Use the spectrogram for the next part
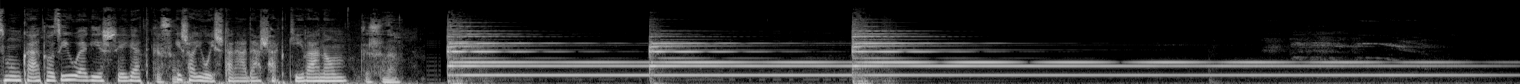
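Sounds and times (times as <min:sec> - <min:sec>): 
speech: 0:00.0 - 0:04.1
large church bell tolling: 0:04.5 - 0:15.2.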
